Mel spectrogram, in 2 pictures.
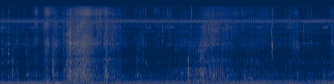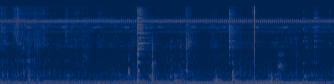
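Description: Steady high insect chirring, with a rustling burst about a second and a half in and a couple of sharp knocks later on.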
